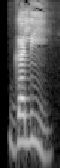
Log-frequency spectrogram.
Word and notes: गली: گلی

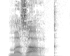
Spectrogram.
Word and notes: मज़ाक़: مذاق

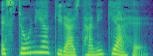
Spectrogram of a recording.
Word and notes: इस्टोनिया: استونیا

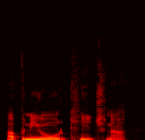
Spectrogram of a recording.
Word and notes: खींचना: کھینچنا

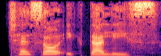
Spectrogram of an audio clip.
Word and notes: छह सौ इकतालीस: چھ سو اکتالیس

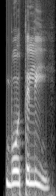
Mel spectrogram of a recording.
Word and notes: बोतली: Hindi

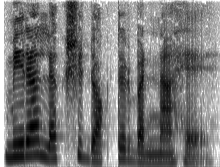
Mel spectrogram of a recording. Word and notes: लक्ष्य: (لکچھ)لکشے

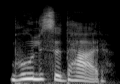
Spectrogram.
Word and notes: भूलसुधार: भूल-सुधार

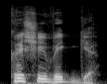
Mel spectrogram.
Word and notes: कृषि-विज्ञ: Hindi

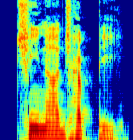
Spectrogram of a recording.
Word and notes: छीना-झपटी: Hindi

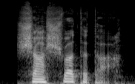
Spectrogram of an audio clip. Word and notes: शाश्वतता: Hindi

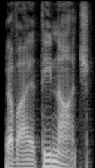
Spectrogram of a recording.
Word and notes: नाच: ناچ

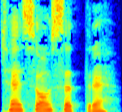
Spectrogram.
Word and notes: छह सौ सत्रह: چھ سو سترہ; ६१७

